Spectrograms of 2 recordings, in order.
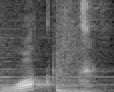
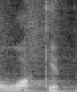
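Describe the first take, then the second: First: The ending is a single consonant sound. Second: The ending is an extra syllable. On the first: The speaker calls it right. "walk menjadi walked" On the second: The speaker calls it wrong. "bukan walked atau walk it. No"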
